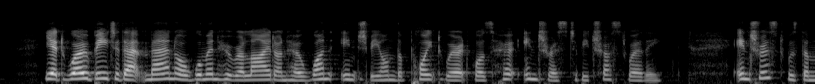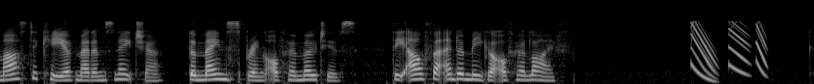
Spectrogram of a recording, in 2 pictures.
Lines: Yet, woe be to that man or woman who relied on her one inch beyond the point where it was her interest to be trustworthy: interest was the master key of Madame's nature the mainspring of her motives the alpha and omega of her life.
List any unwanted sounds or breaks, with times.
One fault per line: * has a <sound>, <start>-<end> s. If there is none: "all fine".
* has a chirp, 15.1-15.8 s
